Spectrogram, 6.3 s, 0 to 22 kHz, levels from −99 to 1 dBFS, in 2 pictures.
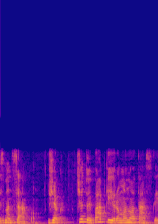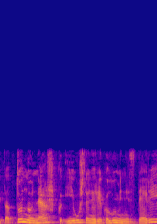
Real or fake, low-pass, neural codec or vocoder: fake; 7.2 kHz; codec, 16 kHz, 16 kbps, FreqCodec, larger model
